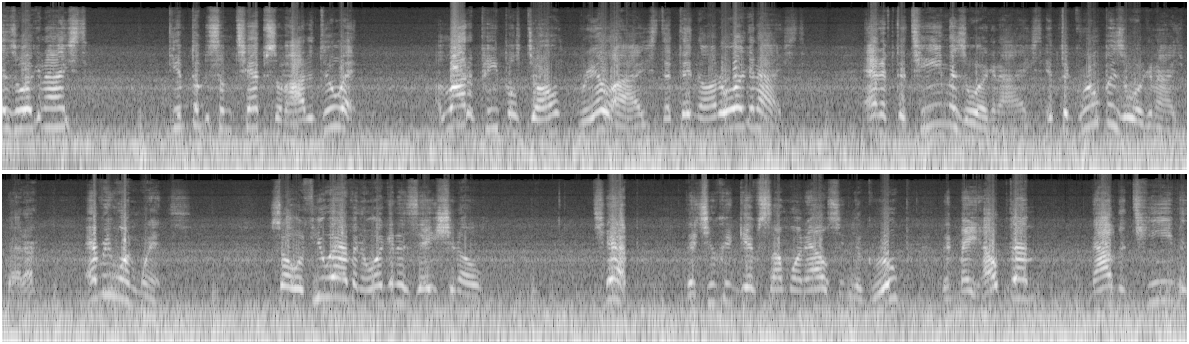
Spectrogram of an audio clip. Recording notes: You may get some extra background noise here.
